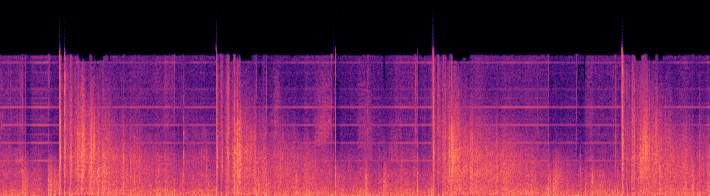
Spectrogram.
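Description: Many fireworks going off across the city at once: a continuous din of overlapping bangs and crackles, with sharper reports standing out every second or two.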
